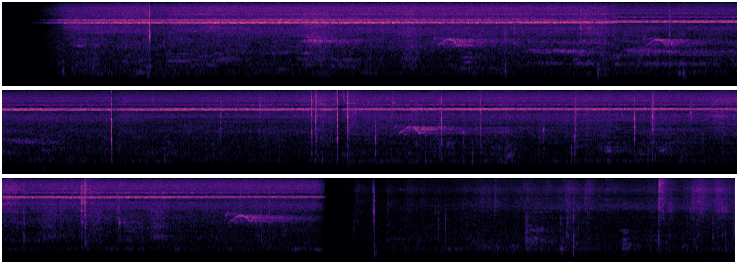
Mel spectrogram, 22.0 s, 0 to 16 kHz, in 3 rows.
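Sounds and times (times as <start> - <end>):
high-pitched insect drone: 0.4 - 18.0.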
